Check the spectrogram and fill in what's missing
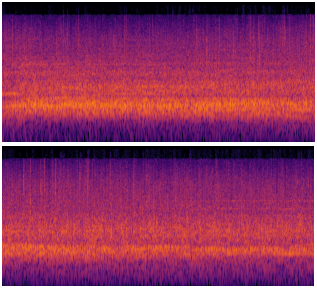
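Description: A large audience breaks into sustained applause, dense steady clapping that holds at full strength for several seconds, rising to a peak early and then easing slightly, with no voices standing out above it.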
